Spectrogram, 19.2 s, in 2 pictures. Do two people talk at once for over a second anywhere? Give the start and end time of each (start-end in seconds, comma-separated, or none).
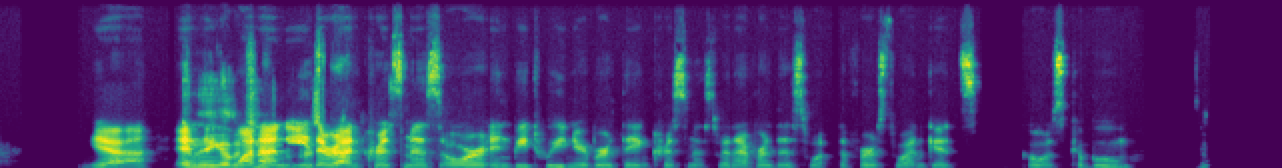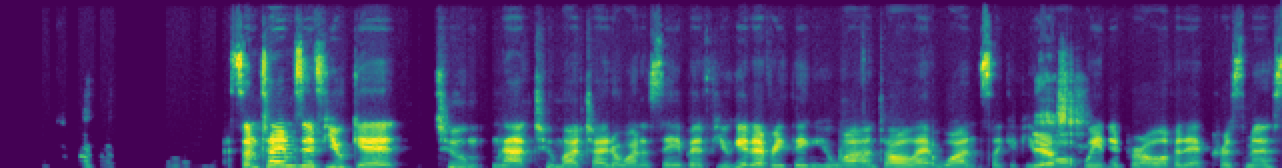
1.4-2.6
